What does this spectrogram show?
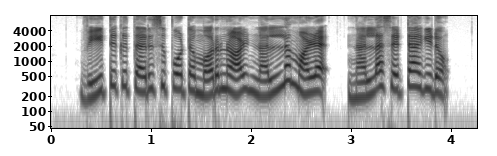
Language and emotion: Tamil, happy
